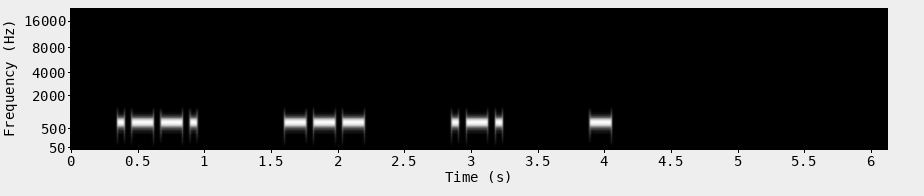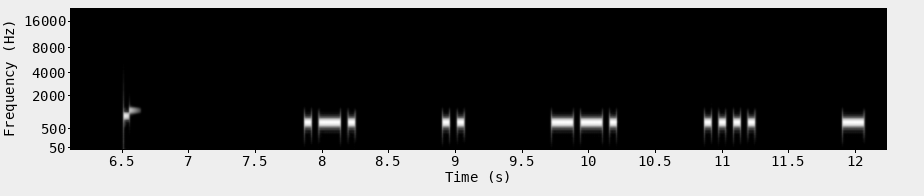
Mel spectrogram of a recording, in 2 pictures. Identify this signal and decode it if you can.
Morse code, heard as a keyed tone, about 22 wpm, spaced as for 10 wpm, 700 Hz. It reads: PORT RIGHT
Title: 4x Character Spacing - Top 300 Words - 22wpm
